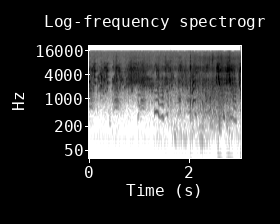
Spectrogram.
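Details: Close-up spoonbill colony sounds: a continuous, rasping wash of high squawks and chatter, with a few lower croaky notes near the middle and sharper squeaks toward the end.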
